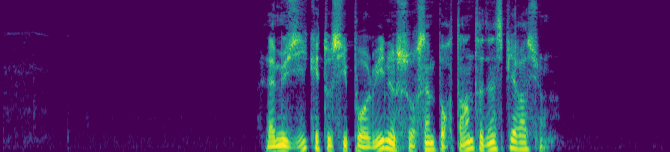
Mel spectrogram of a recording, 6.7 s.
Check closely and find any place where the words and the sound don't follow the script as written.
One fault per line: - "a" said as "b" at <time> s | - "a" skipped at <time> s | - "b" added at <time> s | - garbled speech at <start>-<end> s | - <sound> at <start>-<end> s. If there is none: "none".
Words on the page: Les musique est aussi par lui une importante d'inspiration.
- "Les" said as "La" at 2.7 s
- "par" said as "pour" at 3.5 s
- "source" added at 4.0 s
